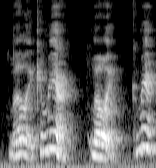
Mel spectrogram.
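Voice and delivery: high-pitched call to Lily, rising at the end; real summons with a lifted, rising voice; calling someone over. Real, not acted. Calling Lily over mid-story.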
